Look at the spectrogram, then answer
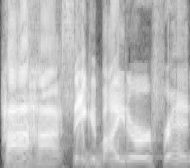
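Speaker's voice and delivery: very loud, high, drawn-out, laughing voice. Reading a character's game line aloud in a Funtime Freddy voice. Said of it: "my best Funtime Freddy voice impersonation".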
